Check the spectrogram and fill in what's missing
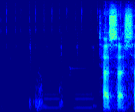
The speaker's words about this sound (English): I mean, this is the, yeah, this doesn't have the buttons, but like these are all mechanical. Oh, okay. I don't know if you can hear yeah, this. Yeah, I can hear that clicking. Yeah. Yeah. I made these sticks mechanical.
